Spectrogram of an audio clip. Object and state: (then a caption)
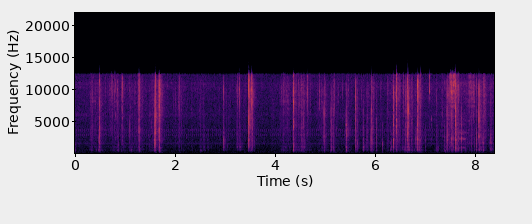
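Plastic snack bag crinkled. Fingertips scratch and crinkle a full foil-plastic snack bag of pistachios. Quiet, bright, crisp crackles come in quick irregular bursts with a few sharper snaps. The sound has almost no low end, and each crackle ends instantly.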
